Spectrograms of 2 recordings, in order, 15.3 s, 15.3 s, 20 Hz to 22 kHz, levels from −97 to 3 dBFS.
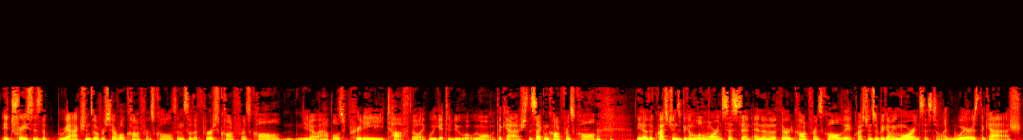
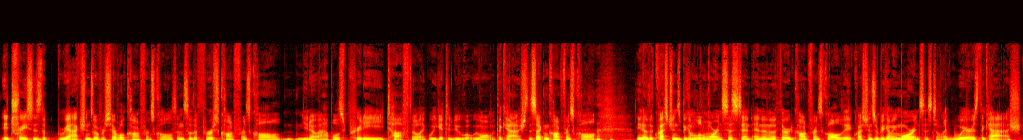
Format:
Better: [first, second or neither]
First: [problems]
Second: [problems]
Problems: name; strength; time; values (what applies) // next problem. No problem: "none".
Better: second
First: garbled, watery; slightly; nothing above 8 kHz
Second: none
